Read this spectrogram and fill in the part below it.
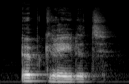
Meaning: inflection of upgraden: 1. second/third-person singular present indicative 2. plural imperative
- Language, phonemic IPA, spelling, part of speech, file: Dutch, /ˈʏp.ɡrɛi̯t/, upgradet, verb, Nl-upgradet.ogg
